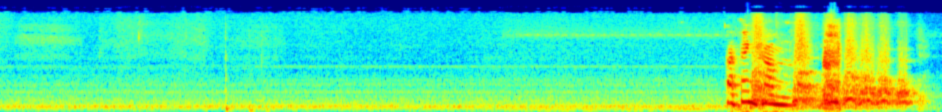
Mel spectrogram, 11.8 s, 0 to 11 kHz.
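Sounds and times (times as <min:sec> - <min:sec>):
speech: 0:09.1 - 0:11.3
big protective dog barking at someone walking on the street: 0:09.2 - 0:11.6.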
